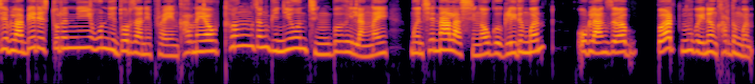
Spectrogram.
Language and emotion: Bodo, disgusted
